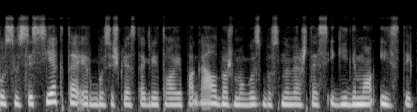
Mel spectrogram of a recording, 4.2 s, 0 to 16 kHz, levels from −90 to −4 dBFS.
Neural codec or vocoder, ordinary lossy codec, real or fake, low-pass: none; Opus, 16 kbps; real; 7.2 kHz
